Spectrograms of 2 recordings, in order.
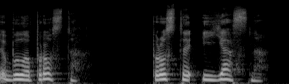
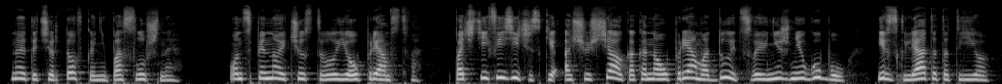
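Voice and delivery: usual speaking voice

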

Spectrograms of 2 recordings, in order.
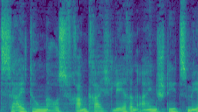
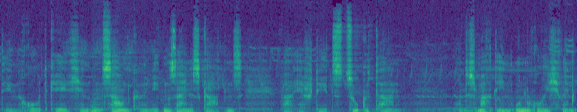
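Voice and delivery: hushed aside; 2 semitones lower, 6 dB quieter than usual. Acted. Wasianski speaks softly of Kant.

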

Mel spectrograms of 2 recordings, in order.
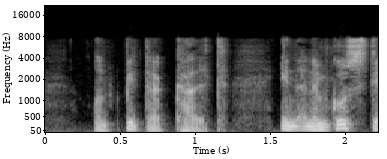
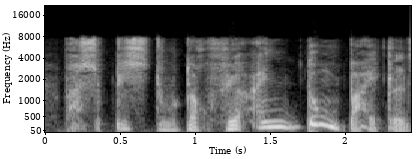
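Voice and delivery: higher, mock scolding; scheltender Ohm; 7 semitones higher than usual. A narrator's reading. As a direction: quote the old uncle telling you off. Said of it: "so hat der Ohm immer zu mir gesagt". (leicht nachgeahmtes Schelten)

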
